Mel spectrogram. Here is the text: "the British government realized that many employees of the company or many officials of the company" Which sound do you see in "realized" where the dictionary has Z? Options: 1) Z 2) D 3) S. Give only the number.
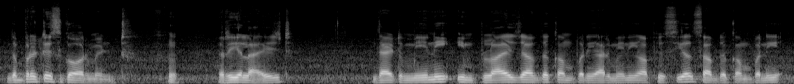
1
